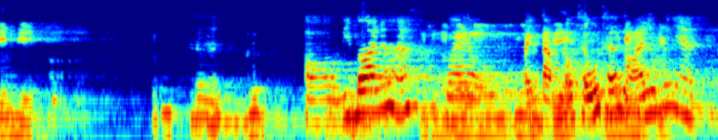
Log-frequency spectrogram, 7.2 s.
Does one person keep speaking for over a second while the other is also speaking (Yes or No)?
Yes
